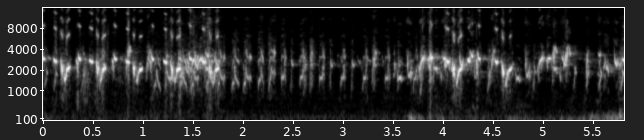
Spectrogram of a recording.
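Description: A bulbul sings a rapid, chattering run of bright warbled notes, dense for nearly two seconds, then a pause and another lively burst.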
